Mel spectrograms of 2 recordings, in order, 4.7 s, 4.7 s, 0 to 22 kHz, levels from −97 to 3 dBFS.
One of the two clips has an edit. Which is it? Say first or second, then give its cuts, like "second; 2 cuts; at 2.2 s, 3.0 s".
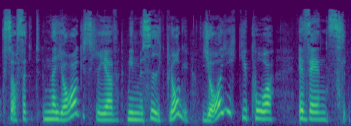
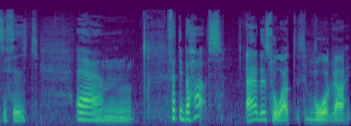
first; 2 cuts; at 1.6 s, 2.6 s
